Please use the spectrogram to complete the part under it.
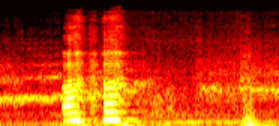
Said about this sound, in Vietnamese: Bác Tài phanh gấp đến nỗi tạo một vệt đen trên đường chạy.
